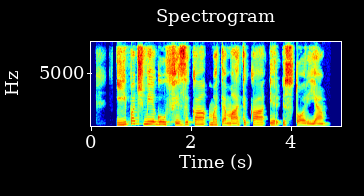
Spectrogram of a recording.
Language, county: Lithuanian, Tauragė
